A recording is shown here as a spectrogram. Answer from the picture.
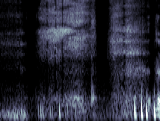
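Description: A man breathing hard while holding a plank under load, with one long forceful breath about half a second in and a shorter, rougher breath near the end.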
